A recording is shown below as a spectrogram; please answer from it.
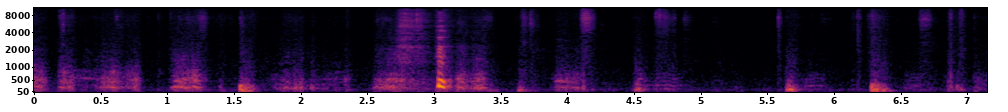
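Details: Six-week-old Miniature Schnauzer puppies at play, giving short, low, rough growling grunts in quick bursts with pauses between, one sharper yelp-like note midway, plus soft scuffling.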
